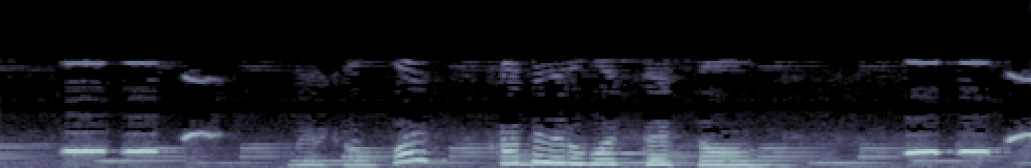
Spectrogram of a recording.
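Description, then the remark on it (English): A bright, clear whistled wash-day jingle for Rinso soap: a short, cheerful tune of sustained notes gliding up and down in a bouncy rhythm, fairly loud, with no talking. “No wonder Rinso users whistle while they wash.”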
